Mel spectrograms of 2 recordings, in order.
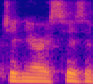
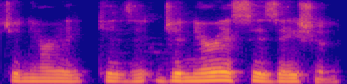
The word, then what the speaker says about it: genericization: It's not genericism. It's genericization.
